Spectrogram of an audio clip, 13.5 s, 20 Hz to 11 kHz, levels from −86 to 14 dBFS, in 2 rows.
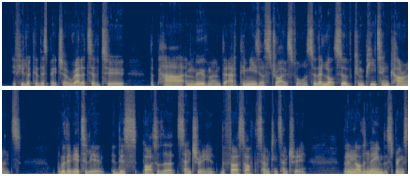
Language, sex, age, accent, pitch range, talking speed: English, male, 30-49, British, 100-120 Hz, 190 wpm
